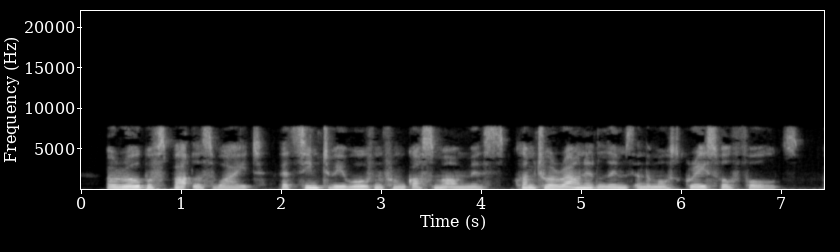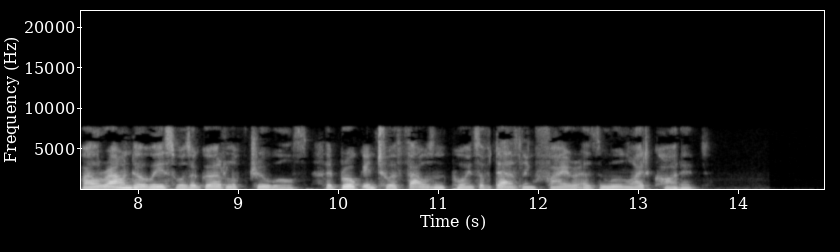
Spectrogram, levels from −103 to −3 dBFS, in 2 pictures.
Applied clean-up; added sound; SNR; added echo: none; none; none; none.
